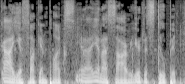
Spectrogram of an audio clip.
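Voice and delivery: a hint of a New Yorker scoffing, dismissive; New York accent. Scolding a fake apologizer, in a light New York accent. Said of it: "the New Yorker in me".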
